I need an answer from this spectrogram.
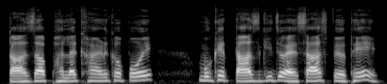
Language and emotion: Sindhi, happy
